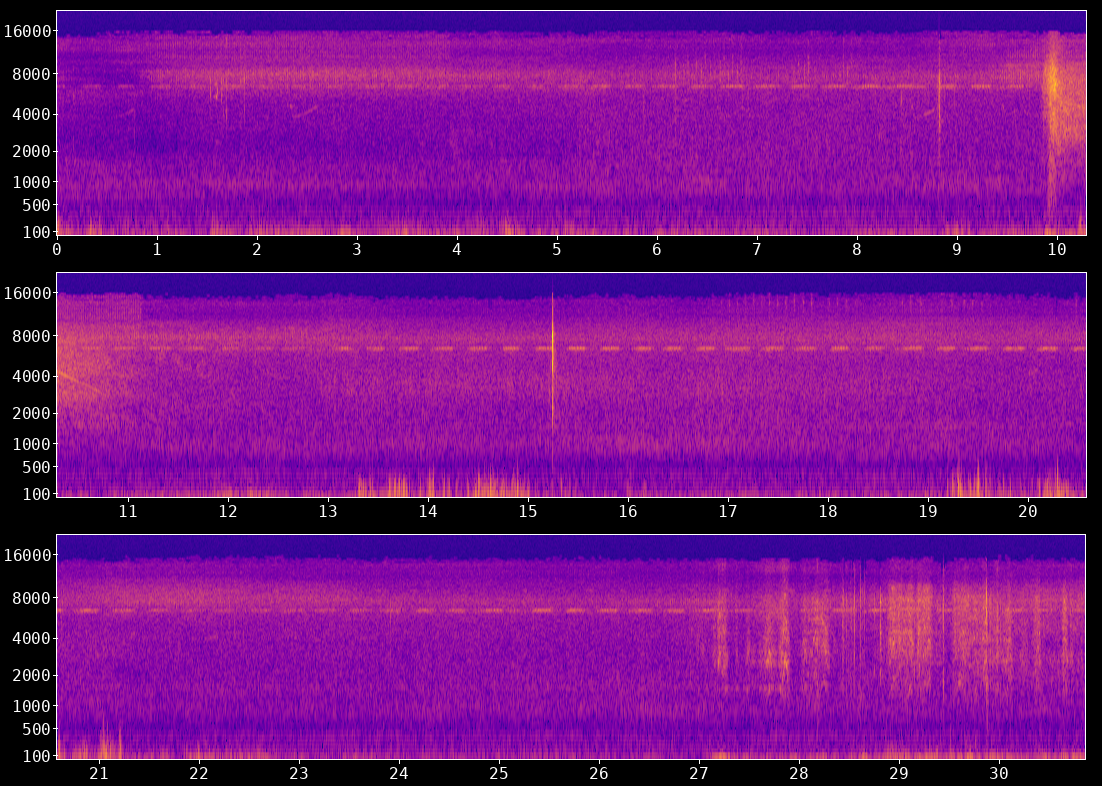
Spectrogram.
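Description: Insects chirping in a steady, even high pulse, with wind buffeting the microphone in low gusts. There is one brief falling swish about ten seconds in.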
